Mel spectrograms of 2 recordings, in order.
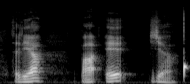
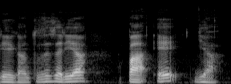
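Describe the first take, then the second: First: The middle consonant is an English J sound. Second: The middle consonant is a Y sound. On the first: "como la J catalana o del inglés" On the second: "que hay yeísmo y se pronuncia con Y"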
